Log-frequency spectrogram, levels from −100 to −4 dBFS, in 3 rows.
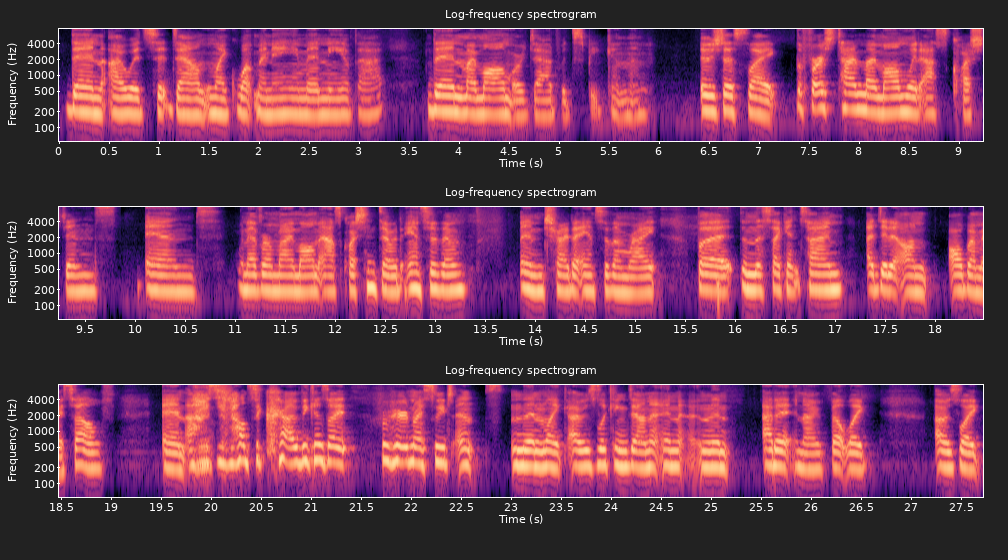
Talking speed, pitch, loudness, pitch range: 205 wpm, 195 Hz, -19 LUFS, 185-215 Hz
